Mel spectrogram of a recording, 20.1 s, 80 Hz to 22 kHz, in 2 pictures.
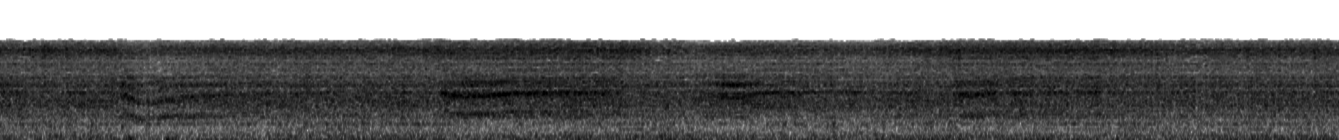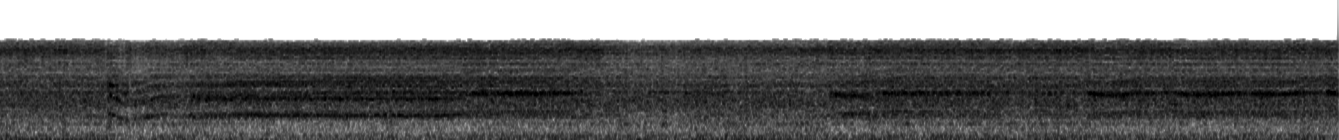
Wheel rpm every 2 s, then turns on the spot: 210, 230, 230, 230, 230, 210, 210, 230, 230, 230.
none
